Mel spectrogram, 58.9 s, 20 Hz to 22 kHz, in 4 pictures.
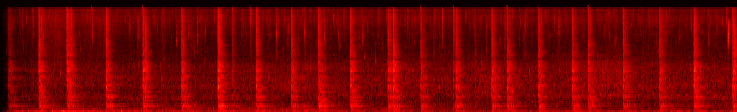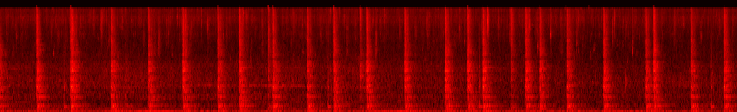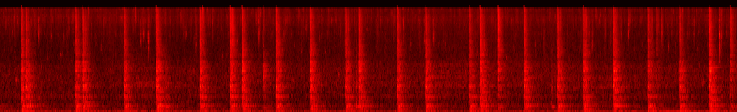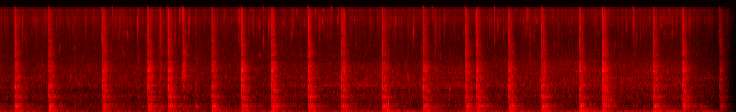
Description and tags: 10092014 pniów leaky drainpipe
Fieldrecording made during field pilot reseach (Moving modernization
project conducted in the Department of Ethnology and Cultural
Anthropology at Adam Mickiewicz University in Poznan by Agata Stanisz and Waldemar Kuligowski). Sound of water dripping from the leaky drainpipe in teh building of the old PGR in Pniów.
drip, dripipe, dripping, fieldrecording, lubusz, pni, poland, w, water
